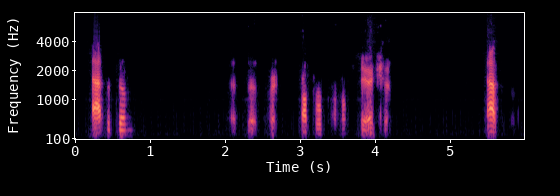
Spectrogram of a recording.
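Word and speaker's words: apothem: it's not an opossum a possum it's actually pronounced a Pithom that's the proper direction after you can say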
